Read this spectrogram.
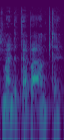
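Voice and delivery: plain reading voice

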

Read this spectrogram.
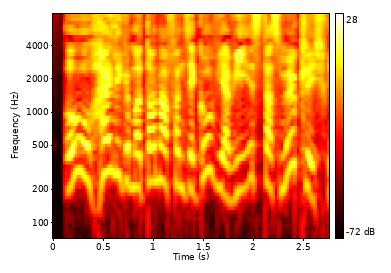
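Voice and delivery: high, loud outcry to the Madonna; nun crying out at the bad news; cried out. A narrator's reading. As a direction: cry out in pious dismay. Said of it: "rief Schwester Clarissa".

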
